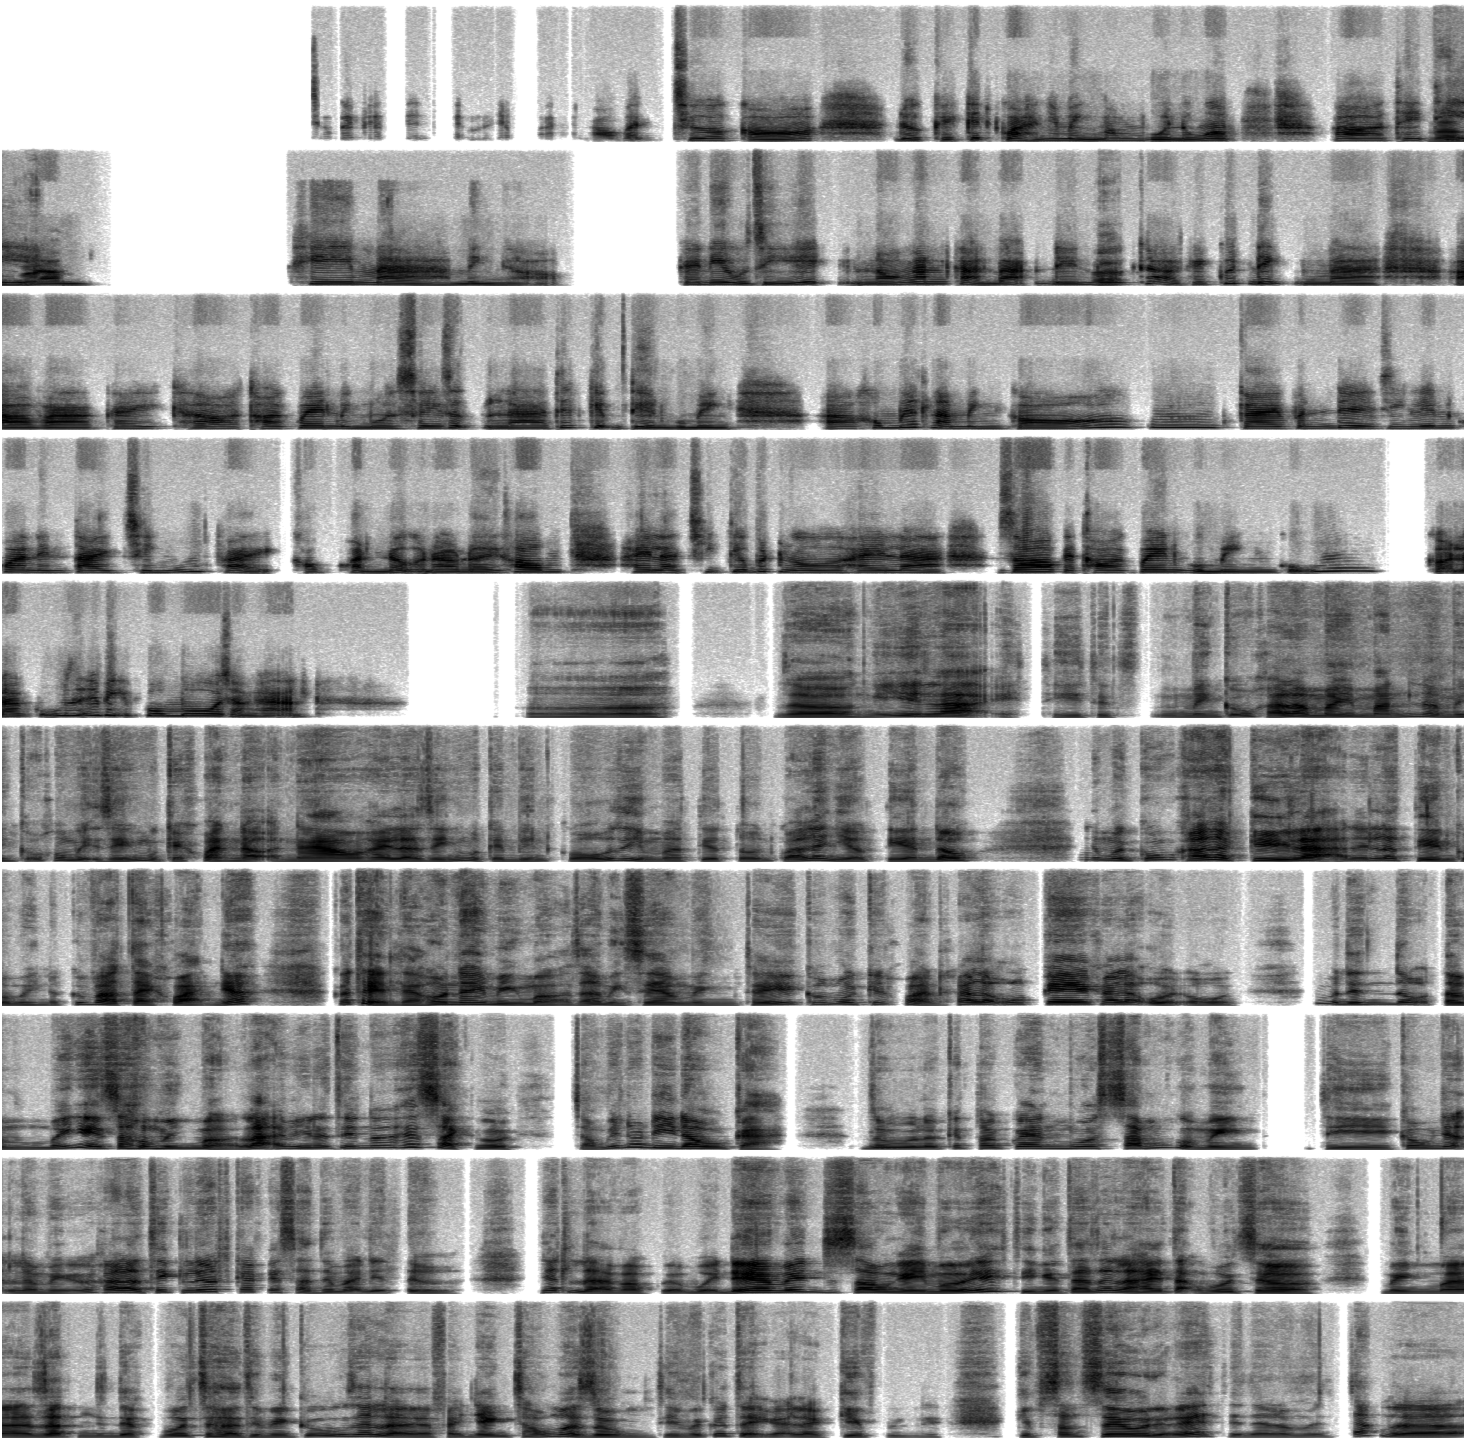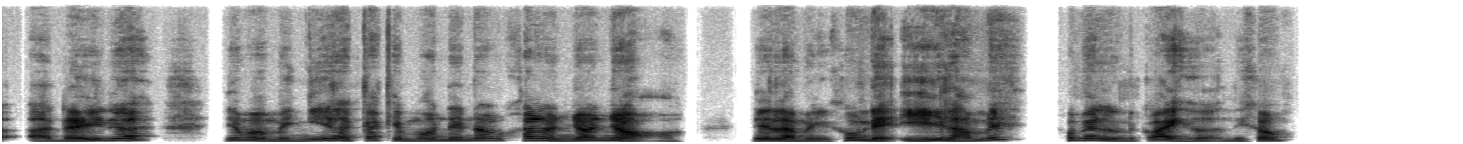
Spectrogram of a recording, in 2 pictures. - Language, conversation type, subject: Vietnamese, advice, Làm thế nào để xây dựng thói quen tiết kiệm tiền hằng tháng?
- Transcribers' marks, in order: other background noise; tapping; in English: "FO-MO"; unintelligible speech; laughing while speaking: "ngày sau"; in English: "vô chờ"; "voucher" said as "vô chờ"; in English: "vô chờ"; "voucher" said as "vô chờ"; other noise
